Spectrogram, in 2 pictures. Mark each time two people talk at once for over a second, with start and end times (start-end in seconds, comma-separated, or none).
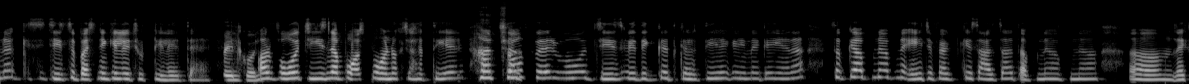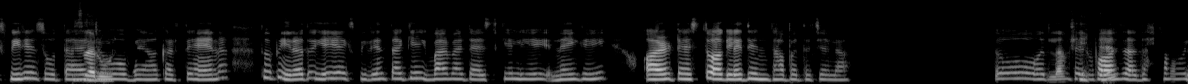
none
